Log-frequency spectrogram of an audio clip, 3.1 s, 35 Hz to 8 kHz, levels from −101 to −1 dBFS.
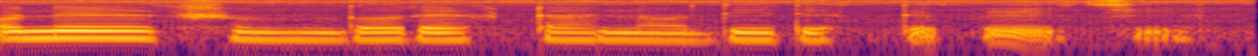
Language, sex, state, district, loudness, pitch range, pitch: Bengali, female, Assam, Hailakandi, -17 LUFS, 175-195 Hz, 175 Hz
